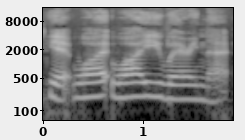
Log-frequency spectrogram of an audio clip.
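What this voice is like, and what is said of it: Put-on American accent. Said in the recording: “in American accent”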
